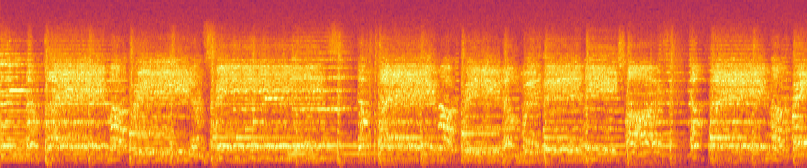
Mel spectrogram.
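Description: Theme music: a choir singing in phrases of a second or two over an instrumental backing.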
